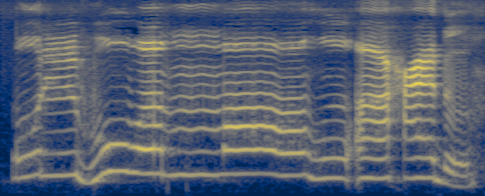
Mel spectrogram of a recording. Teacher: قل قاف موٹے حروف میں سے ہے، پر کر کے پڑھیں گے اور لام کو ہلائیں گے نہیں۔ قل هو اللہ، ہا دو آنکھوں والا ہے، پر کر کے یعنی موٹا کر کے پڑھیں گے، اور اللہ پر پڑھا جائے گا اس لیے کہ اللہ سے پہلے لفظ واو کے اوپر زبر ہے تو اللہ پر پڑھا جائے گا۔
